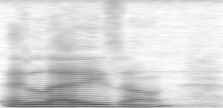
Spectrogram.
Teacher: The accent is on the lay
